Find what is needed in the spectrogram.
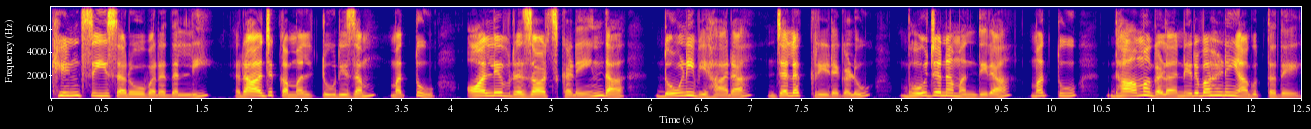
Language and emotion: Kannada, neutral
